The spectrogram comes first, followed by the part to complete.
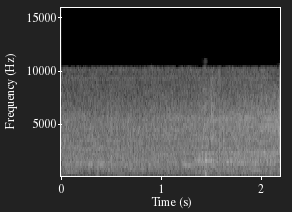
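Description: A station wagon driving slowly past at low speed, giving a steady, even noise.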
